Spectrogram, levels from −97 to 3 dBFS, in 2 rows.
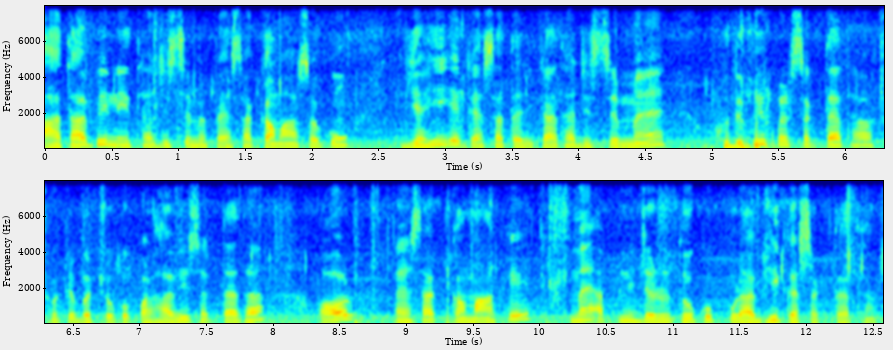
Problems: constant background noise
